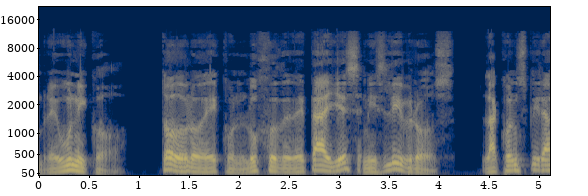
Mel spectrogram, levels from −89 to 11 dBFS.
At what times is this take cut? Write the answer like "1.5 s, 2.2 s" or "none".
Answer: 1.5 s, 1.8 s, 3.2 s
